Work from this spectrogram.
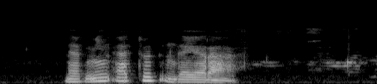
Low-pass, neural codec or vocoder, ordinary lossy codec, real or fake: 5.4 kHz; none; MP3, 24 kbps; real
